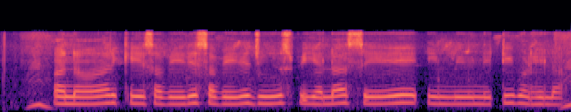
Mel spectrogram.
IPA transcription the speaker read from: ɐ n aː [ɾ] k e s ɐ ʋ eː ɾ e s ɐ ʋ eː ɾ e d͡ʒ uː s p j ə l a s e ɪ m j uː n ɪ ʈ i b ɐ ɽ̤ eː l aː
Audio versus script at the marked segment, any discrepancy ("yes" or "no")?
no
